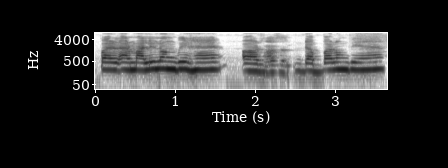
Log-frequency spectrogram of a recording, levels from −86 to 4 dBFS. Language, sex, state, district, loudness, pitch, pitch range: Hindi, female, Chhattisgarh, Raipur, -13 LUFS, 225 Hz, 205-230 Hz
